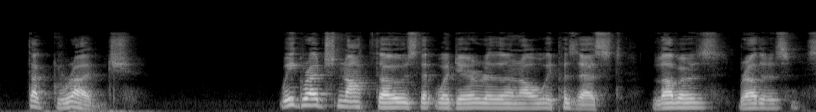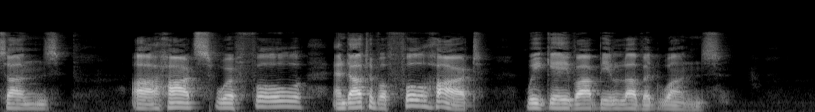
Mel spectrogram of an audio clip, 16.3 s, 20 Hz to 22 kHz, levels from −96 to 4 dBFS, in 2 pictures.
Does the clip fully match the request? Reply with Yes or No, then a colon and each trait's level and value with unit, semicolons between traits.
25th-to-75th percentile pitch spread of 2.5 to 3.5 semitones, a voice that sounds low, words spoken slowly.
Yes: average, 2.9 semitones; low, 125 Hz; slow, 115 wpm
